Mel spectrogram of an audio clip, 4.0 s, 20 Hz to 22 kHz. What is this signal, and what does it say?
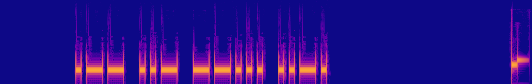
Morse code, heard as a keyed tone, about 30 wpm, 700 Hz. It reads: WU7F
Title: Call Signs - 30wpm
